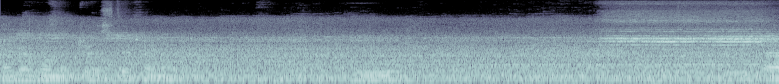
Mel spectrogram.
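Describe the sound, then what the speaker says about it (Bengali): A metro train runs at Agargaon metro station in Dhaka with a steady rolling rumble and faint wheel squeal, growing louder toward the end, while someone speaks over it. "আমি আছি এখন আগারগাঁও মেট্রো স্টেশনে।"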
